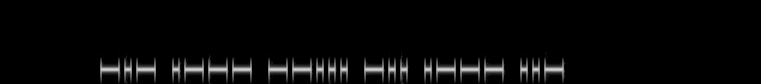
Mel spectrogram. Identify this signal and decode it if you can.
Morse code, heard as a keyed tone, about 21 wpm, 700 Hz. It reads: KJ7DJU
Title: USA Call Signs - 6 Characters - Repeated 3x - 20wpm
